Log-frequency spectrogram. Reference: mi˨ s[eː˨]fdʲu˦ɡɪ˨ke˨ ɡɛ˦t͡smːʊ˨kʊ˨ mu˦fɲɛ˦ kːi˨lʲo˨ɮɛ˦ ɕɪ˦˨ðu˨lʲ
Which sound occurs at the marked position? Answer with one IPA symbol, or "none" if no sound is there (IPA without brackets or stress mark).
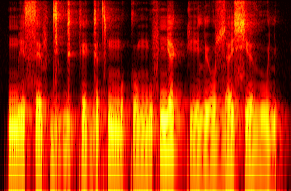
e˨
